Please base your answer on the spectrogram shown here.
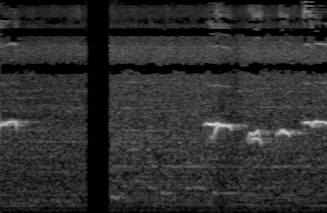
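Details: A male cockatiel, recorded as song for training other cockatiels, whistles a few clear mid-pitched notes, some level and some wavering, then after a brief break a quicker string of notes; finding: Cockatiel.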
